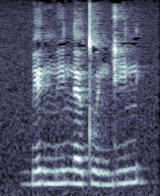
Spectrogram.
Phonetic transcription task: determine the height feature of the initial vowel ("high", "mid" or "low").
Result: mid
